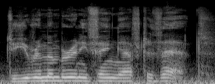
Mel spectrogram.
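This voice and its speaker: A woman playing a gentle, measured professor and guardian in a science fiction audio drama. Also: low voice, flat delivery, slight background noise, lightly acted. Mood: careful, concerned.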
